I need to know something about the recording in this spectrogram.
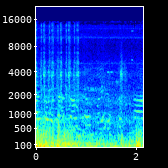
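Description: Indistinct talking over a strong, steady low rumble.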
